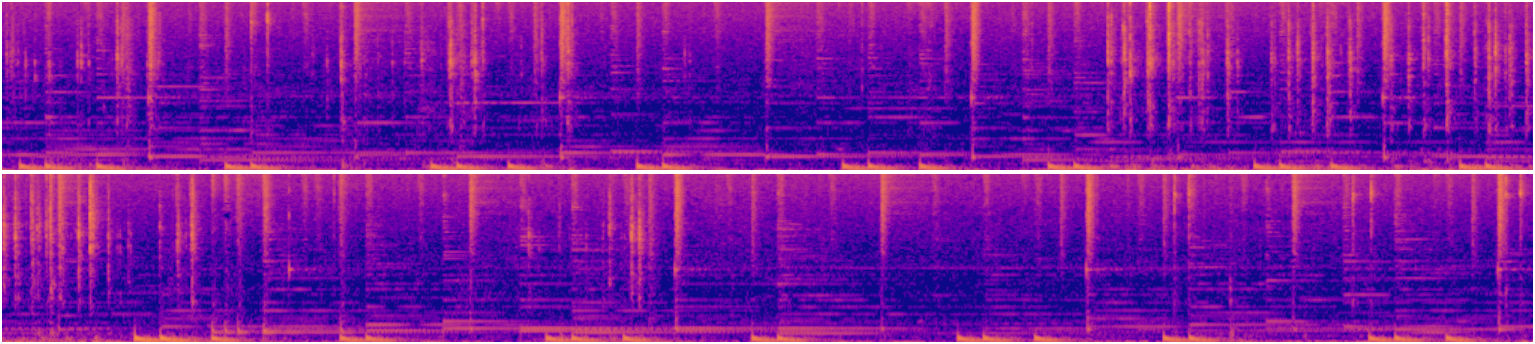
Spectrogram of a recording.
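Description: Keys on a keyboard are typed in a long, close, steady stream of clicks coming in bursts with short pauses.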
